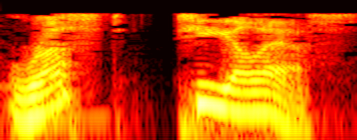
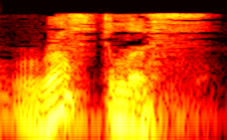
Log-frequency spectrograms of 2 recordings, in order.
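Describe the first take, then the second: First: The ending is spelled out as separate letters. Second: The ending is blended into one word. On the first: "it's hard to pronounce this because we need two T's. It's Rust TLS" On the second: "So Rustless, I guess"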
